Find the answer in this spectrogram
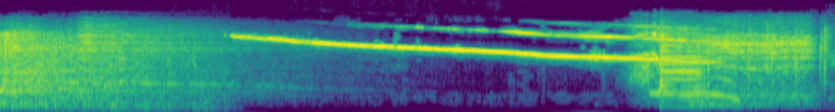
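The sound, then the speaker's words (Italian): A rushing burst gives way to a long, steadily falling whistle streaking through the air for several seconds, ending in a loud, clattering crash, as a human cannonball woman is launched across the sky of Bellinzona and lands on a huge cushion. “Dopo aver attraversato come una meteora il cielo della capitale, la donna cannone è atterrata come previsto sull'enorme cuscino.”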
